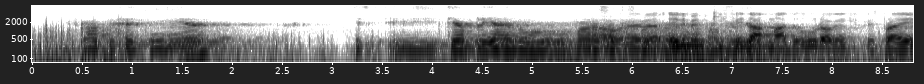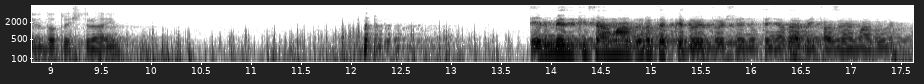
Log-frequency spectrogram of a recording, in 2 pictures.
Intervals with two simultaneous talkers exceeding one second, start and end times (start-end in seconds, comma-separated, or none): 5.2-7.3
